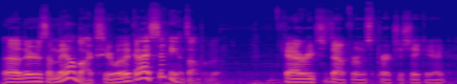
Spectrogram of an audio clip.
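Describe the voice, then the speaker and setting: A man's voice: medium pitch, huge pitch swings, fast, a bit bright. Playful man narrating a game. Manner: playful, easily amused. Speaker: let's-play gamer. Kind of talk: casual gameplay commentary, reading game text aloud.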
